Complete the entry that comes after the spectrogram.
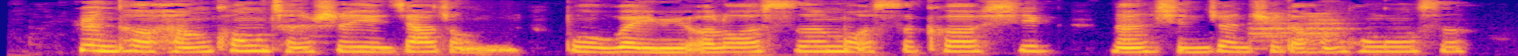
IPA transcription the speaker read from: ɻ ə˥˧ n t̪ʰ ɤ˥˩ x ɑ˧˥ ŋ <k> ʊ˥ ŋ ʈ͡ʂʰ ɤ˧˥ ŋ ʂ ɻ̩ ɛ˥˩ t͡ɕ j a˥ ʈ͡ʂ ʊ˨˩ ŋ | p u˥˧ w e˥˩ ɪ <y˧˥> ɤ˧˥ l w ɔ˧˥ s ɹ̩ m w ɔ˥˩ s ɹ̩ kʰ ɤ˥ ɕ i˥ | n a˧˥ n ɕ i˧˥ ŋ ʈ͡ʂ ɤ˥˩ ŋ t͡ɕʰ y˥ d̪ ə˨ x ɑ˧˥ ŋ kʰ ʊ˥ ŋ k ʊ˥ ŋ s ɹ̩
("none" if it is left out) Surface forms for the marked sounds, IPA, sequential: kʰ, y˧˥

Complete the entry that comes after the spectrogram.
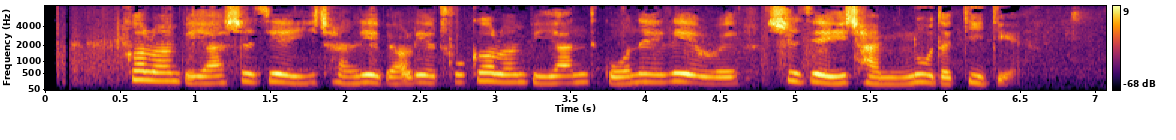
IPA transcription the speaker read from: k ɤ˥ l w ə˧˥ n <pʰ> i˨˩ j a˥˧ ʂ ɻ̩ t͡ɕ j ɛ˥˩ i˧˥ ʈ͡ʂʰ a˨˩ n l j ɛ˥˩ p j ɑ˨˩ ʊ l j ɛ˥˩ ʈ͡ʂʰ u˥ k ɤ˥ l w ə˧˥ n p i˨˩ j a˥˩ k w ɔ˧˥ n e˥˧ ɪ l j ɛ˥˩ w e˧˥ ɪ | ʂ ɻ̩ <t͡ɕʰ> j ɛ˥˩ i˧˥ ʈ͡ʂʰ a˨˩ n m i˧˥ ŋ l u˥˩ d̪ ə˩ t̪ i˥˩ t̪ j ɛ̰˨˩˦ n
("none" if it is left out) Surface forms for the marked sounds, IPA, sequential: p, t͡ɕ

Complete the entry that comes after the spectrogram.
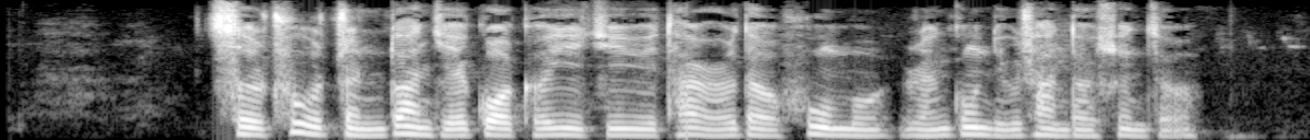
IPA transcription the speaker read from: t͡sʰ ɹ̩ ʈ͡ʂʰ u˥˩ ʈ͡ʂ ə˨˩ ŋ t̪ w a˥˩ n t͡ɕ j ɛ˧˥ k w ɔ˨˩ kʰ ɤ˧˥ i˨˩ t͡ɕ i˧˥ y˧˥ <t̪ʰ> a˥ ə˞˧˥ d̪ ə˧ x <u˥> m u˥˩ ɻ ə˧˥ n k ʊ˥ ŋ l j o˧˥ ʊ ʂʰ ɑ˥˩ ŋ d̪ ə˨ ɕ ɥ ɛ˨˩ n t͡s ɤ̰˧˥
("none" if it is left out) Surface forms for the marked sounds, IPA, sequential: t̪ʰ, u˥˧

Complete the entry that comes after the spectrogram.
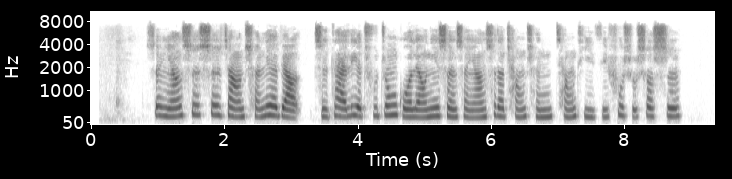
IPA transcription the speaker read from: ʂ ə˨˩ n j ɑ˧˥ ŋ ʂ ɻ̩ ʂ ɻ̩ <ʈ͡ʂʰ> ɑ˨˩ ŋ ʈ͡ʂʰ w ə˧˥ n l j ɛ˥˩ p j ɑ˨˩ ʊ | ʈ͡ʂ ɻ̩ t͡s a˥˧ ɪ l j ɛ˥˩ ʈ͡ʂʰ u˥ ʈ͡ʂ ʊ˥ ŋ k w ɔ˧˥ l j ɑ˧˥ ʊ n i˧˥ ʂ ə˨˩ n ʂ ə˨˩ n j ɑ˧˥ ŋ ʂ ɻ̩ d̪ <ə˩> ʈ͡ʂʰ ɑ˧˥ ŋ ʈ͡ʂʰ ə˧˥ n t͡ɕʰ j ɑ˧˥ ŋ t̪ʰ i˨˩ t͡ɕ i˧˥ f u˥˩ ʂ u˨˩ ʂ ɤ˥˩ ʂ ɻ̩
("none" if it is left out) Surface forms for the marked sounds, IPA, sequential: ʈ͡ʂ, ə˩

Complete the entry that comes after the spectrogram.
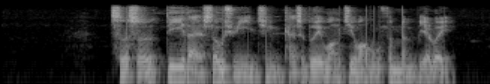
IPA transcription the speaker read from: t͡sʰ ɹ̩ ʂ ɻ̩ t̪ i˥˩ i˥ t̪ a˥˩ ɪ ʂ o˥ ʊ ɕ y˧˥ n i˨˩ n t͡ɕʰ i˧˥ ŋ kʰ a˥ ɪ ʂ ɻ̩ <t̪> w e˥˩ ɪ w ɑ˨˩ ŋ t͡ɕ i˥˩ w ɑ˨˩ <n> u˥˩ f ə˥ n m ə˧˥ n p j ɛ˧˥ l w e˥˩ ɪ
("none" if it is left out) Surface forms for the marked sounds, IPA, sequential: t̪, ŋ

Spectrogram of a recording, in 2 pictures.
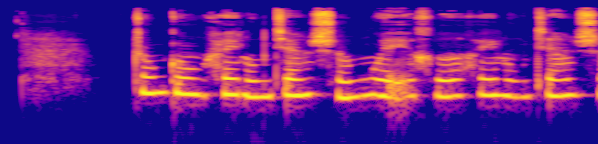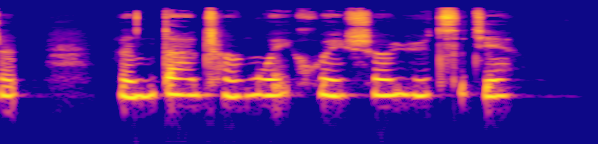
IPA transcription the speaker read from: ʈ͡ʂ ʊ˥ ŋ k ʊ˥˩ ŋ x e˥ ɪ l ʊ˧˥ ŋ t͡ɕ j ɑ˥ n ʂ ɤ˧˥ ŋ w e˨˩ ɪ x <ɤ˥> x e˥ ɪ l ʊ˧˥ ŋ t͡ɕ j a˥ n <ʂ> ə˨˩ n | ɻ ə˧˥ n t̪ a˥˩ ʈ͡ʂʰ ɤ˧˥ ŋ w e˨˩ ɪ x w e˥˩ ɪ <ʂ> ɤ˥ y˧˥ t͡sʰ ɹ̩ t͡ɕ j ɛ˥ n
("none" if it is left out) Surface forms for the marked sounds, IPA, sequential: ɤ˧˥, ʂ, ʂ

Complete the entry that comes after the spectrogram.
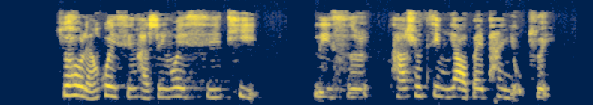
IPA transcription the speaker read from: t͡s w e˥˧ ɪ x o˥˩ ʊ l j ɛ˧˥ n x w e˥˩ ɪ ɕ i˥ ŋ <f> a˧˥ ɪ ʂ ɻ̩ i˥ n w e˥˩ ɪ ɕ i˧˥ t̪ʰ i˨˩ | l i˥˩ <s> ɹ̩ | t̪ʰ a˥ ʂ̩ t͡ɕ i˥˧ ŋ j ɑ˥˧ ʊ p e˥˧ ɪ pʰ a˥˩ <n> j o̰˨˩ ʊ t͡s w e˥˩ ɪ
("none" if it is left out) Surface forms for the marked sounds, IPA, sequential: x, s, n

